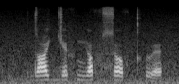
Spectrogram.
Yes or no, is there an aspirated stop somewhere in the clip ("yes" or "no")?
yes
